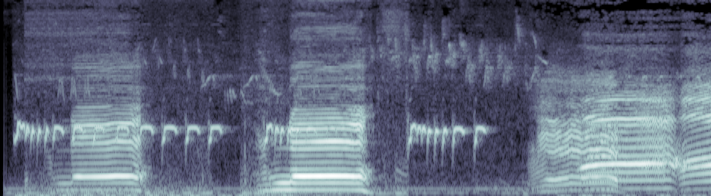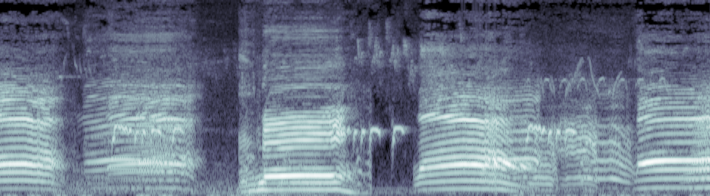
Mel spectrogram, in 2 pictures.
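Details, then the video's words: Cattle eating in a calm barn, natural sound without added effects: loud, drawn-out harmonic moos that rise and fall, several overlapping at once, with brief pauses, while small birds chirp in quick repeated bursts between the calls. "Moo Suara Sapi Lucu"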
